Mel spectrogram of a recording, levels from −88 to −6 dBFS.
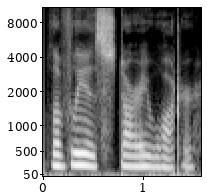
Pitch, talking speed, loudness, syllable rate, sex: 210 Hz, 150 wpm, -15 LUFS, 5.7 syllables/s, female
